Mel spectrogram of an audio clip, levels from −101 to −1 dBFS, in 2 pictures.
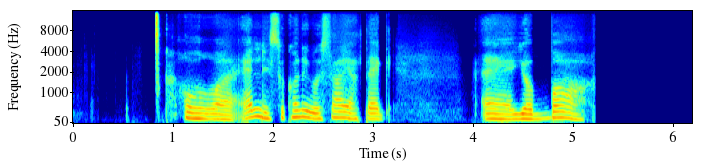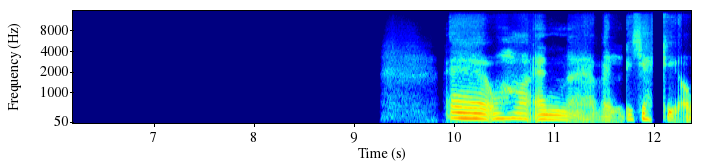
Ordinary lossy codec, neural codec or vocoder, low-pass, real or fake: none; codec, 44.1 kHz, 2.6 kbps, DAC; 14.4 kHz; fake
